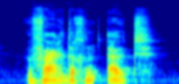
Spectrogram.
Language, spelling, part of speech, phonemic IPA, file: Dutch, vaardigen uit, verb, /ˈvardəɣə(n) ˈœyt/, Nl-vaardigen uit.ogg
- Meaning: inflection of uitvaardigen: 1. plural present indicative 2. plural present subjunctive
